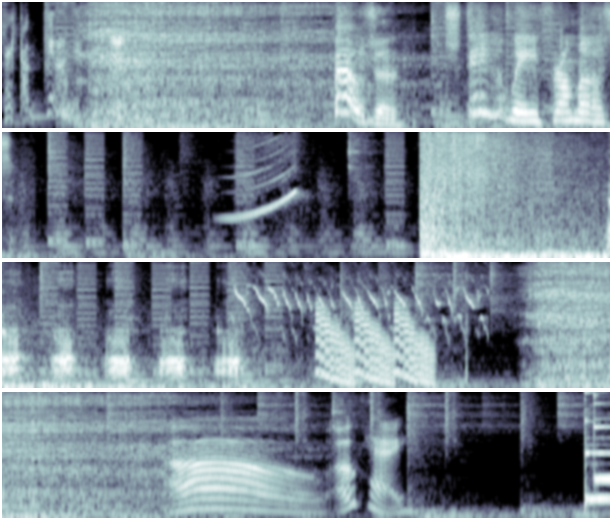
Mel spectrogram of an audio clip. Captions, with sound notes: Bowser, stay away from us! (Bowser laugh) Oh, okay!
